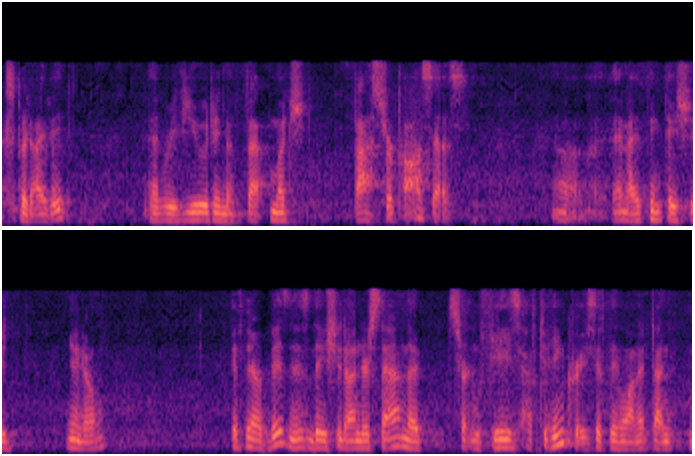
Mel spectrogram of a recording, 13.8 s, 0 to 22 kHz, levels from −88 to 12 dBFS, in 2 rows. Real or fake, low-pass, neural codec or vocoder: fake; 7.2 kHz; codec, 16 kHz in and 24 kHz out, 1.1 kbps, FireRedTTS-2 codec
